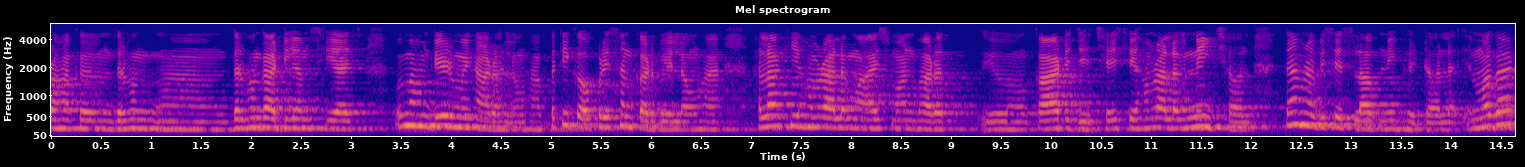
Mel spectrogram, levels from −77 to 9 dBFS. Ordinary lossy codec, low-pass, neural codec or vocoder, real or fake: none; 5.4 kHz; none; real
